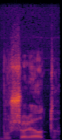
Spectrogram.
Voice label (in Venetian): "bussoloto", Veneto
